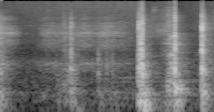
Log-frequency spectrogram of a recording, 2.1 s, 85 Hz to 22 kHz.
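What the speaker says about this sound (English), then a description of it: "This door doesn't want to open," A BMW E38 750il car door that won't open is tugged and knocked: a faint thunk, then three sharp, close clunks in quick succession as the handle is worked.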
